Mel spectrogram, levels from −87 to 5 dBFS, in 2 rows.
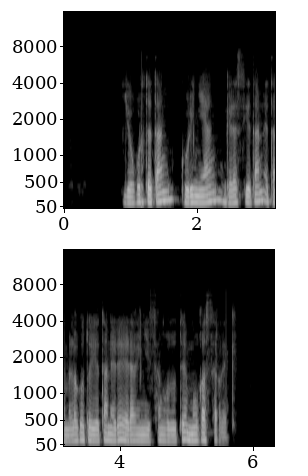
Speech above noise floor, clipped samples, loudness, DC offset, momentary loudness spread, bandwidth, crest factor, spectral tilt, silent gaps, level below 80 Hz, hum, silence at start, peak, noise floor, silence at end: over 64 dB; under 0.1%; -27 LUFS; under 0.1%; 6 LU; 6.8 kHz; 18 dB; -10 dB/octave; none; -64 dBFS; none; 0.9 s; -10 dBFS; under -90 dBFS; 0.7 s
